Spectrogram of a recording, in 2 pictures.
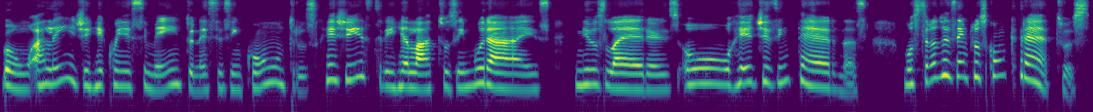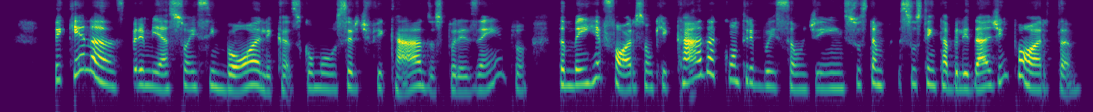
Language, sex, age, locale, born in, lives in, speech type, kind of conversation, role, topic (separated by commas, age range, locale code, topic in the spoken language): Portuguese, female, 40-44, pt-BR, Brazil, United States, read, expert-assistant, expert, Quais são as habilidades essenciais para quem quer se aprofundar em ecologia, e como posso desenvolvê-las no dia a dia?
